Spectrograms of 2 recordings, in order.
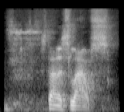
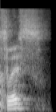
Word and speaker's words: Stanislas: Stanislas. – How long has he been, you know, commentating on Stanislas? How long? How has no one said to him how to pronounce it? It's not difficult, is it?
